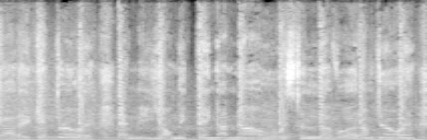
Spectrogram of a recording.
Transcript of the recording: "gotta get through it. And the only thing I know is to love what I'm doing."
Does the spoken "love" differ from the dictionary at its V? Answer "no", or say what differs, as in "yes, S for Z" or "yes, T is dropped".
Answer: no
